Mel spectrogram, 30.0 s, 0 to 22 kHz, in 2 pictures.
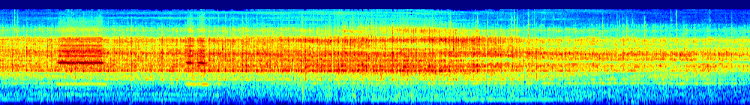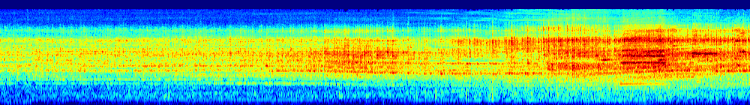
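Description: Hornby HM7000 sound decoder playing a Class 08 diesel shunter's engine through a model shunter's small speaker: the engine runs with a steady hum and rattle, mixed with the clatter of the model's wheels and wagons on the track. It fades through the middle and grows louder again near the end, and brief steady tones sound about a second in, near four seconds, and twice near the end.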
